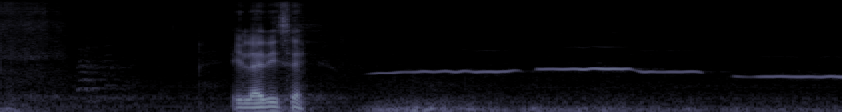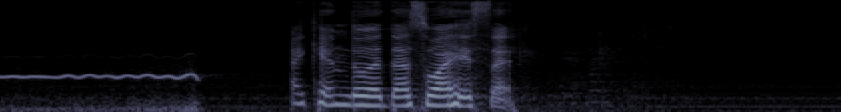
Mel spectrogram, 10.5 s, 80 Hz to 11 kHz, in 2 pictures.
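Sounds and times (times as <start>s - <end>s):
speech: 1.5s - 2.0s, 7.2s - 8.6s
soft gentle whistled melody: 2.3s - 6.6s.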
